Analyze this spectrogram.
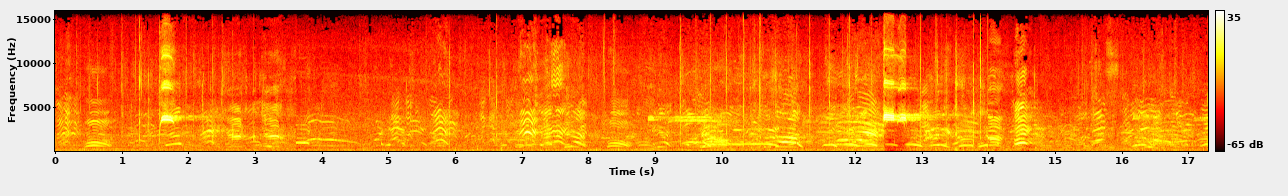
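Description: Young players and onlookers shout and cheer outdoors.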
